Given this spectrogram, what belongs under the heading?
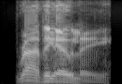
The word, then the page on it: ravioli: British English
